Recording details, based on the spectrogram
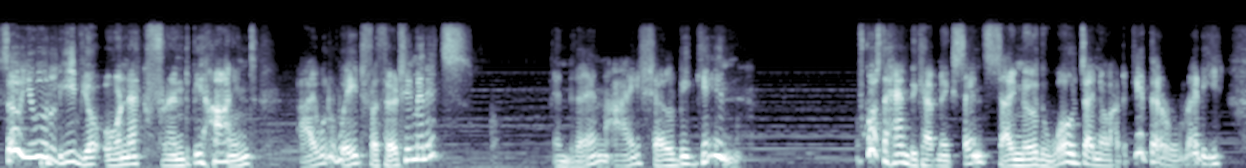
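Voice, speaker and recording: A man puts on a character voice, pitched high, at a moderate pace. Faint music plays in the background. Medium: actual play. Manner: impatient, griping.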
